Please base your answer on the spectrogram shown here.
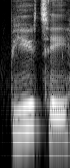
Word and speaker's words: beauty: Now you might say that beauty has EA in that word too, but that is not pronounced as a long E sound, and I imagine it's because of the U.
